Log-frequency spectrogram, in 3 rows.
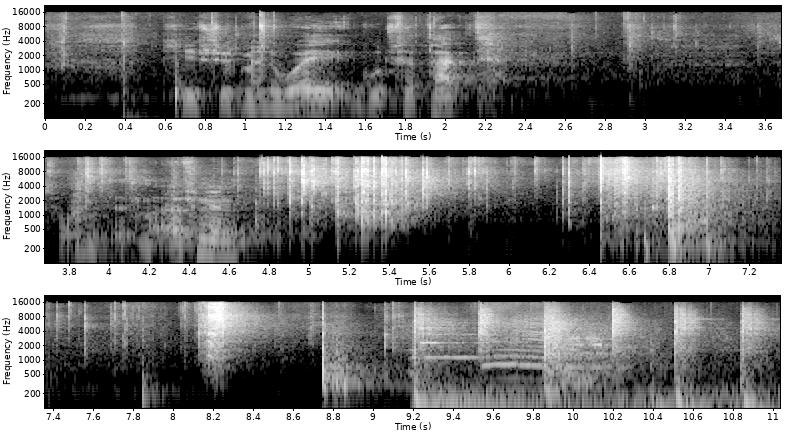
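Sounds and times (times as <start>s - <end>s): plastic crinkling and clicking: 3.8s - 8.4s
music with strong bass: 9.2s - 11.0s.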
